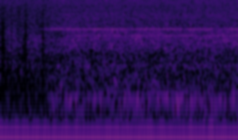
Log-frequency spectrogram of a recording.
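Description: Near silence: a pause between spoken phrases.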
